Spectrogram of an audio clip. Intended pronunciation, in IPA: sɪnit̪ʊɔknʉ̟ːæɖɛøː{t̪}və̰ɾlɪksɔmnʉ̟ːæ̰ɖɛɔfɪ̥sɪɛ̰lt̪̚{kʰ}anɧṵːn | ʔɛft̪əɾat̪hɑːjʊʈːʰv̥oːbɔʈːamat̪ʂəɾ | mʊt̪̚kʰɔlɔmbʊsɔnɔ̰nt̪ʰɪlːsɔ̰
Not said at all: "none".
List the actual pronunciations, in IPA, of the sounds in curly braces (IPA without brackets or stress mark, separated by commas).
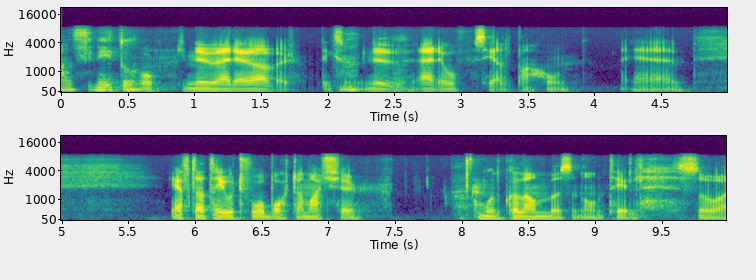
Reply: none, pʰ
